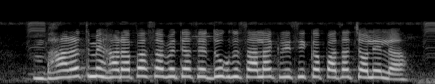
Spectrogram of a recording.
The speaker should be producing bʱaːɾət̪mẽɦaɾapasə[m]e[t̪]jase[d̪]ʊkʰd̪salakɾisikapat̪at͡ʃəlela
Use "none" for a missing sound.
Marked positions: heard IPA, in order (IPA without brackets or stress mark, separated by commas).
b, t̪, d̪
